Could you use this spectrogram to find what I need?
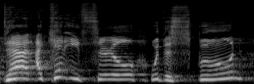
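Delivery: slow, high imitation of a fussy kid; picky child. Daughter refusing a spoon for cereal, picky child. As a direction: drag it out like a complaining child.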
